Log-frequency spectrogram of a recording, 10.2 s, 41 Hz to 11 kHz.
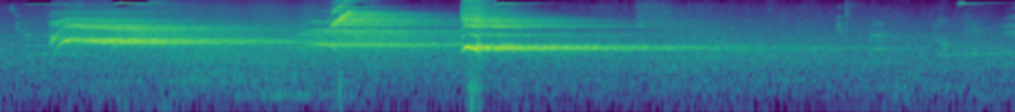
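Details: Belugas Nana, Mirai and Niko in training at Port of Nagoya Public Aquarium on 11 January 2021 give a bending harmonic call, then a short burst and a long level tone that fades, with faint high whistles near the end.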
